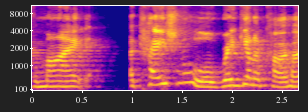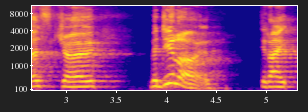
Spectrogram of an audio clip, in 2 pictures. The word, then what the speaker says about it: Jo Vadillo: We are back with another episode of She Renovates today, and I have my occasional or regular co-host, Jo Vadillo. Did I pronounce that correctly?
